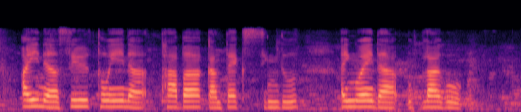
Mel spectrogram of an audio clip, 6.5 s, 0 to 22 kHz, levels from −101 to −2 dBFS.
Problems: background conversations at intervals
